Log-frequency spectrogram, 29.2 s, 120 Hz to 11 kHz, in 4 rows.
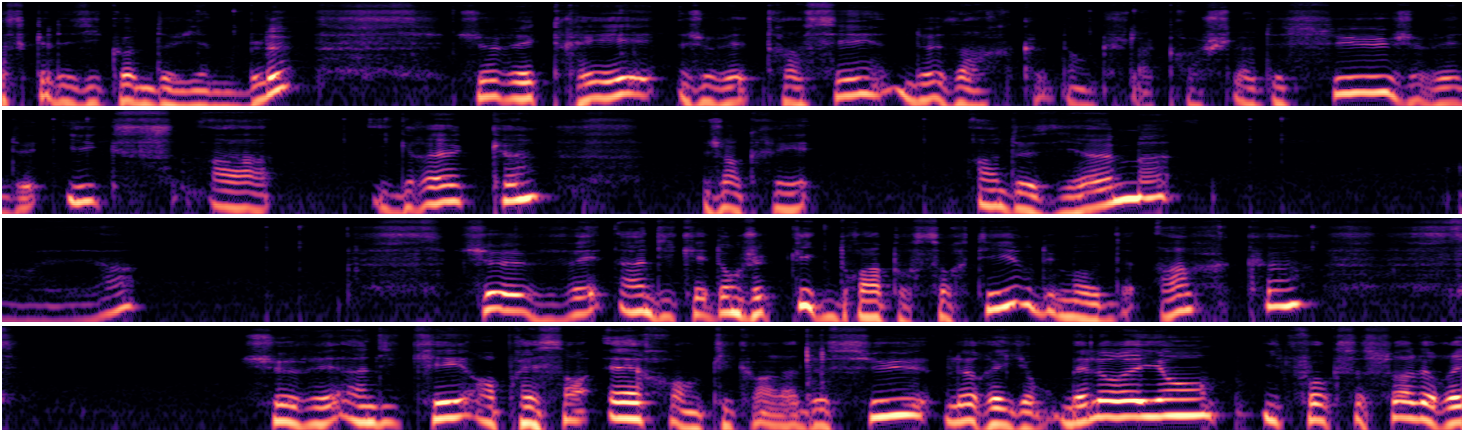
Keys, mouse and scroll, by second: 0.9 click, 1.7 scroll down 2, 2.2 right click, 5.4 click, 7.5 click, 9.0 click, 11.9 click, 13.5 click, 15.9 click, 16.5-17.0 scroll down 2, 17.2 right click, 18.5 right click, 20.8 click, 25.9 r.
